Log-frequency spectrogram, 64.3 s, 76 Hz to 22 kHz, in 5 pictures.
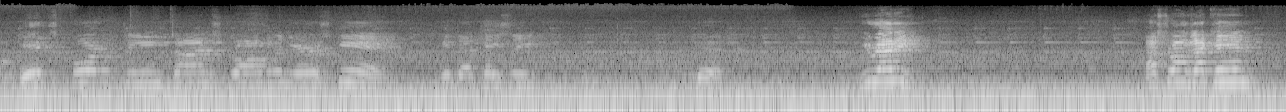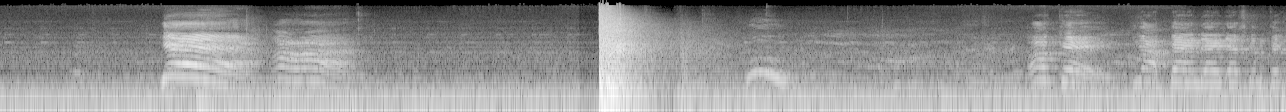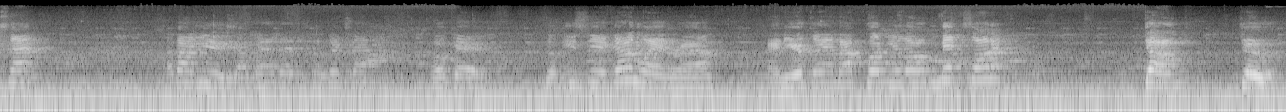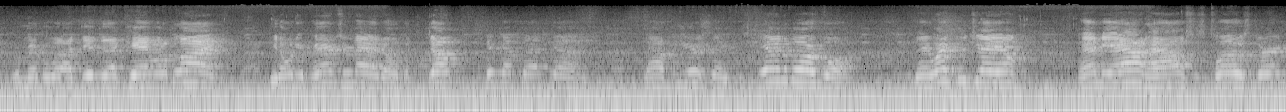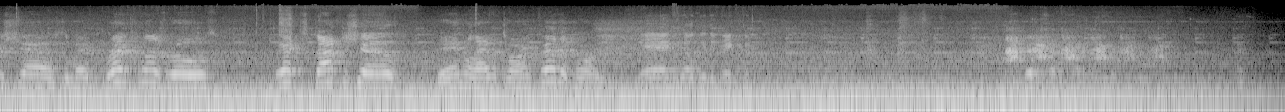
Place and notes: Old Abilene Town, near 215 SE 5th St, Abilene, KS, USA - Old Abilene Town Gunfight (Intro)
*Caution: Loud sound at 1:27* Actors, portraying Wild Bill Hickok and others, begin their western gunfight show with a safety speech. An aluminum can is shot to demonstrate the danger posed by a blank cartridge. The diesel engine used by the Abilene & Smoky Valley Railroad maneuvers in the background. Stereo mics (Audiotalaia-Primo ECM 172), recorded via Olympus LS-10.
27 August 2017, ~16:00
